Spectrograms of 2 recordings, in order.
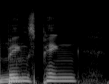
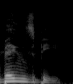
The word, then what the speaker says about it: Bisping: You got podcasts like Godfrey on it, Michael Bisping. – Yeah. – The UFC fight. I learned how to really say his name last night. I've been saying Bingsby. – I thought it was Bisping.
